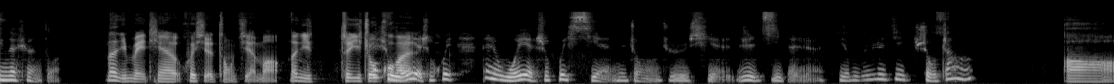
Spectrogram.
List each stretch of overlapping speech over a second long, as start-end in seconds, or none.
none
